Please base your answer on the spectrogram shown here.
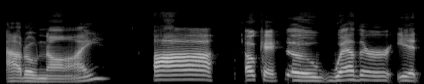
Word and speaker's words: Adonai: sometimes print God's name we always pronounce it Adonai ah okay so whether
